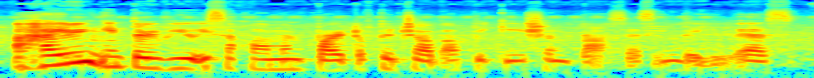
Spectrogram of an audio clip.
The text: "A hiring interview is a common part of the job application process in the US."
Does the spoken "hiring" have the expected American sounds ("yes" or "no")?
yes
